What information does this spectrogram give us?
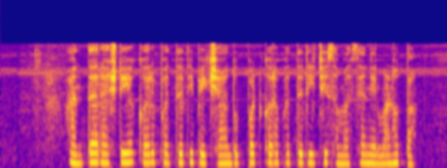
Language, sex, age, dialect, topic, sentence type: Marathi, female, 18-24, Southern Konkan, banking, statement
